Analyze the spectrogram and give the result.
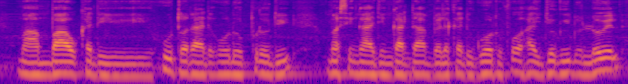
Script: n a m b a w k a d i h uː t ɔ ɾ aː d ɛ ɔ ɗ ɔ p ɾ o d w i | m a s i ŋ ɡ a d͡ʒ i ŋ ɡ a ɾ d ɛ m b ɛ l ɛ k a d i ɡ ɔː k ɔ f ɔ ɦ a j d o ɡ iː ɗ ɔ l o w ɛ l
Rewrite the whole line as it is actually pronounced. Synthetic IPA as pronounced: m a m b a w k a d i h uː t ɔ ɾ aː d ɛ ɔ ɗ ɔ p ɾ o d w i | m a s i ŋ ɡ a d͡ʒ i ŋ ɡ a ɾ d a m b ɛ l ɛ k a d i ɡ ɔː t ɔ f ɔ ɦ a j d͡ʒ o ɡ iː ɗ ɔ l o w ɛ l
